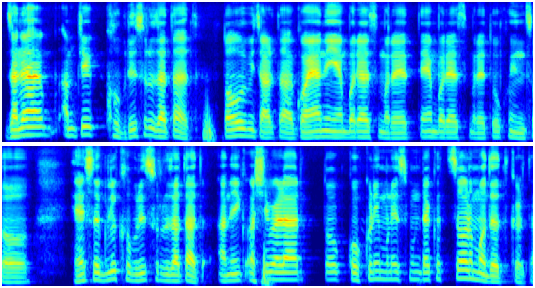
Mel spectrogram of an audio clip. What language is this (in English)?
Konkani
